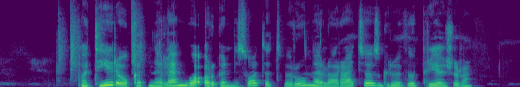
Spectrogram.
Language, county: Lithuanian, Vilnius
